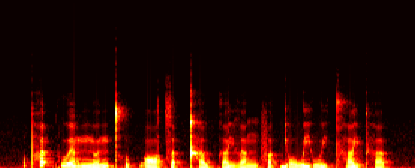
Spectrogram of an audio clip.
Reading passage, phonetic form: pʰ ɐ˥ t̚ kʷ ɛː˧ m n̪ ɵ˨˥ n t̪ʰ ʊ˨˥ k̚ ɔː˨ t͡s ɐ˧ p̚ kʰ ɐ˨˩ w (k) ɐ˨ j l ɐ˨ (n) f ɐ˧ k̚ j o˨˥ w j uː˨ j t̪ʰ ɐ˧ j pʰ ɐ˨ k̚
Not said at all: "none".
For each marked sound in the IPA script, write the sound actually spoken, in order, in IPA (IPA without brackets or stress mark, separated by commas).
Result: k, ŋ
